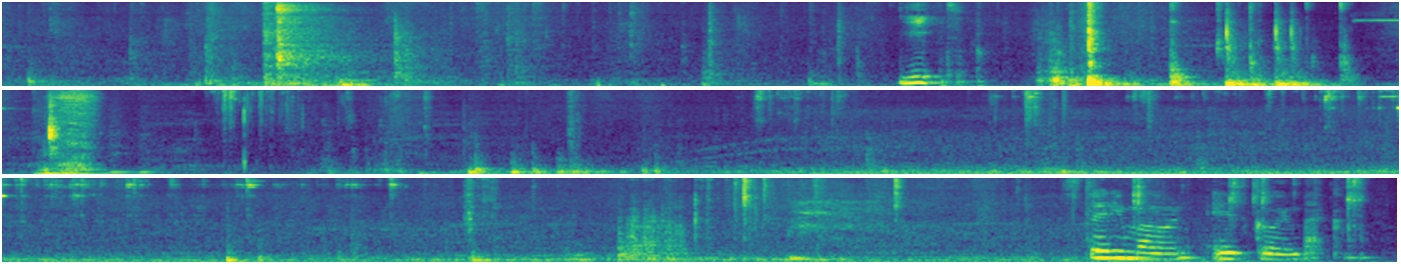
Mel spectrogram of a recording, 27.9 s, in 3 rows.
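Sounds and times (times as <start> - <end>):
lift button beep: 9.0 - 9.4
lift car humming: 13.9 - 27.1
metallic jingling with clicks: 15.8 - 22.0.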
